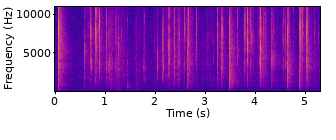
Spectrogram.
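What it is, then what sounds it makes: Plastic bubble wrap sheet. Fingertips and nails press, pop and scratch the air bubbles of a flat, clear plastic bubble wrap sheet lying on a table. After an opening crackle and a brief pause, there is a dense, irregular run of sharp, bright snaps and crinkles. Each pop cuts off almost instantly, with no low end.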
